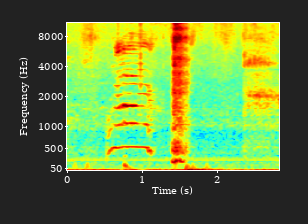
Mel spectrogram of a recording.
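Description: A cat named Dort Duarte, on a keyboard, gives a single drawn-out meow that rises and falls, followed by a short burst of rustling noise, against a low steady hum.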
